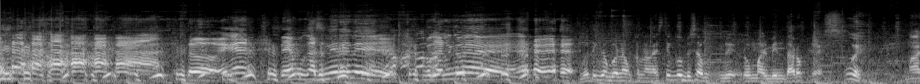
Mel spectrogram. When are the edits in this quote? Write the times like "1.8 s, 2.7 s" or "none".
5.8 s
